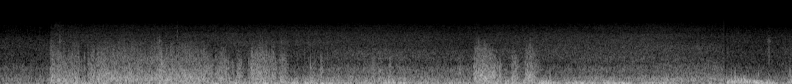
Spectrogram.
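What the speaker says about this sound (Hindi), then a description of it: "हाई टाइड हो रहा है। अभी पानी देखो इधर तक आ रहा है, अभी बहुत नज़दीक आया।" Sea waves at high tide roll onto a quiet beach in South Goa, a continuous roar of surf with wind buffeting the microphone, steady and close with no voices.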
